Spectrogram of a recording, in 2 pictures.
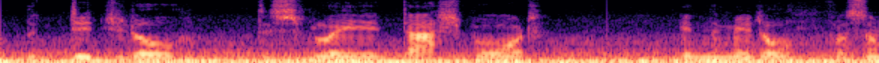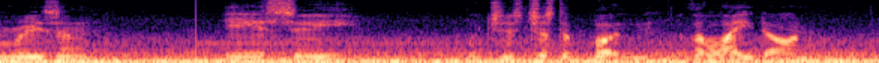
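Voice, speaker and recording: Loud background noise sits behind a man speaking at a moderate pace. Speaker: driver vlogger. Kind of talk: casual vlog chat. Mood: sarcastic, swearing, joking. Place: car. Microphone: camera far.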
